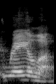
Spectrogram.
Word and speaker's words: Raila: things out Jennifer Jen raila that's how you say her last name a lot of people are saying like how do you say your last name it's rail raila fuck fuck sorry Jen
